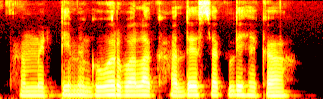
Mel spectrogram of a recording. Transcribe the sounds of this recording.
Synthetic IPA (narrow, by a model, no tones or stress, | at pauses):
həmːɪʈːimẽɡoːəɾbaːlakʰad̪eːsəkliɦɛkaː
